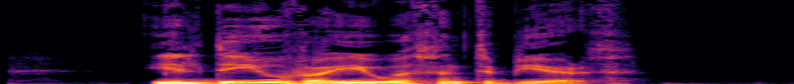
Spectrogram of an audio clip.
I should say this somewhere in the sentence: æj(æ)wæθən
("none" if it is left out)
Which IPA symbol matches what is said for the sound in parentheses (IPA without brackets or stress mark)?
i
